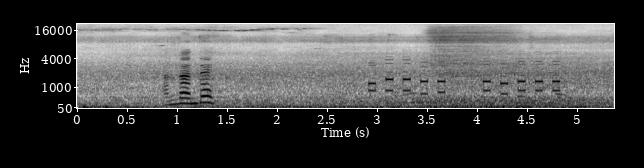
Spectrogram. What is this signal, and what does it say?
DTMF, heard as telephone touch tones, dialled by machine, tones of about 70 ms, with street noise. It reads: 79925 81888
